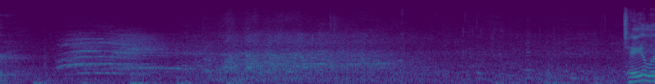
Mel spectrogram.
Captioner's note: audience laughing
